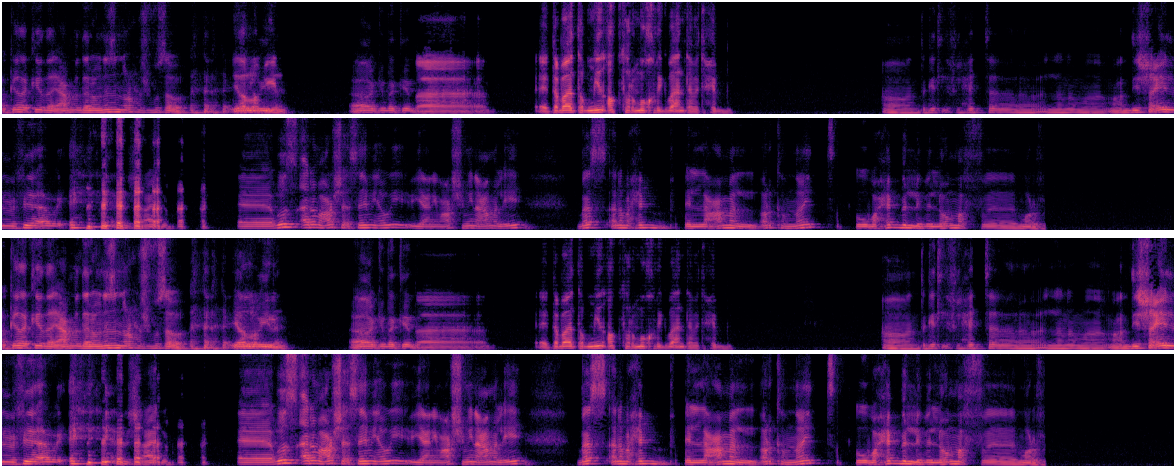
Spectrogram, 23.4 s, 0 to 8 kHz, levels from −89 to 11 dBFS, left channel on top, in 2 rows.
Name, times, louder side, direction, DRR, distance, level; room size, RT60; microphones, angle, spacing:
voice 1, 0.0-2.9 3.5-4.2 8.8-13.3 14.1-17.2 17.5-19.9 20.3-22.2, right 4 dB, 40° right, 0.4 m, -29 dB
voice 2, 2.3-2.8 4.1-4.9 5.3-7.3 12.7-13.3, left 3 dB, 80° left, 1.2 m, -27 dB
head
